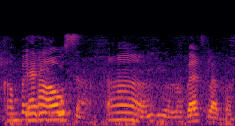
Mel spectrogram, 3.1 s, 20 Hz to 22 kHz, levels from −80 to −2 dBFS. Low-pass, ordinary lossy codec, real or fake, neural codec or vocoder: 7.2 kHz; none; real; none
